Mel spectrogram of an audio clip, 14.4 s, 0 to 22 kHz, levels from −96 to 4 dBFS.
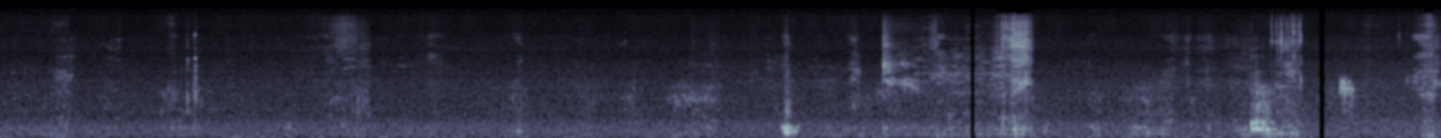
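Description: At 9.71 to 9.75 s and 13.19 to 13.25 s the speech breaks for about 43 ms and 55 ms: gaps at joins of encoded pieces, where untrimmed encoder start delay and end padding leave silence. Unlike a dropout, nothing is skipped. The sound resumes exactly where it stopped.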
